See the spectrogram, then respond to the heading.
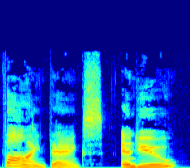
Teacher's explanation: notice the rising intonation on and you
